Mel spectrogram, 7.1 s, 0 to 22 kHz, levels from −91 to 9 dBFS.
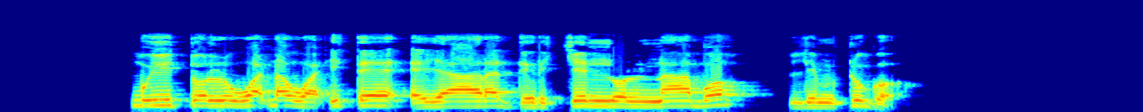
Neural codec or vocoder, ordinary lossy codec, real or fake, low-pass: none; Opus, 64 kbps; real; 7.2 kHz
